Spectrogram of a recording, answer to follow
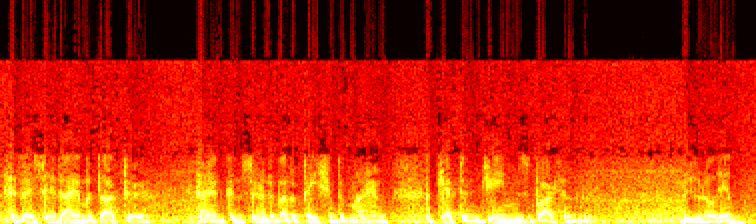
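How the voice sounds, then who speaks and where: An actor playing a measured, inquisitive doctor who narrates his own mystery in a 1970s radio drama, with calm, formal diction. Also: lowish voice, creaky, background noise. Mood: probing. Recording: narrow lo-fi old radio broadcast.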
